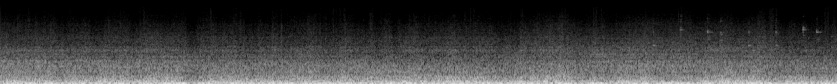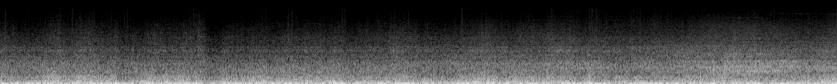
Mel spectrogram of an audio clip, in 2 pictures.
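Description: Tyres roar steadily on a highway from inside a moving car.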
